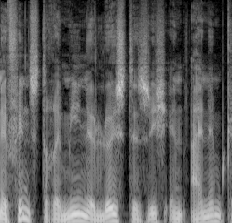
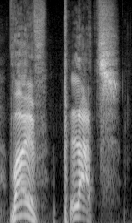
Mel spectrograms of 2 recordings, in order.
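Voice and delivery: higher, louder command to the dogs; calling the dogs; 14 semitones higher, 4 dB louder than usual. Acted. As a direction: call the dogs to heel. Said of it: "rief er".

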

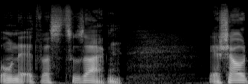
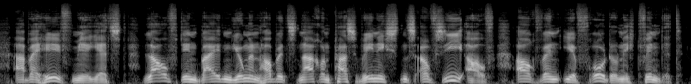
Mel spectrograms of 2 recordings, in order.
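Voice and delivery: higher, pressing instructions; urgent orders; 10 semitones higher, 4 dB louder than usual. A narrator's reading. Aragorn sends Boromir after the young hobbits, urgently. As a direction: give pressing orders, pitched up.

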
